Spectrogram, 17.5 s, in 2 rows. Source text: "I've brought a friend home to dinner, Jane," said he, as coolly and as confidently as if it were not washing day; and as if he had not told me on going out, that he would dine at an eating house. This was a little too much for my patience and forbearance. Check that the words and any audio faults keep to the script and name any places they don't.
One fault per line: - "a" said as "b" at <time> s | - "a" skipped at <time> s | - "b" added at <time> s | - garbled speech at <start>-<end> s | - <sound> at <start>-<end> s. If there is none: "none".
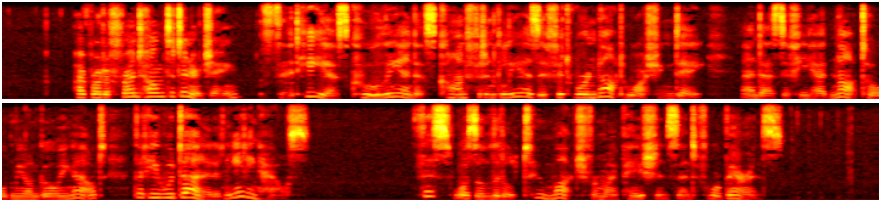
- dropout at 6.0-6.0 s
